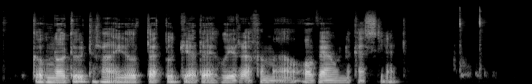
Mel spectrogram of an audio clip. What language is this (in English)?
Welsh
